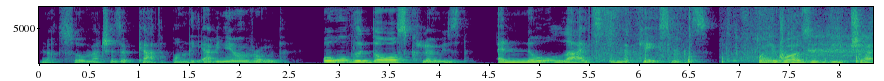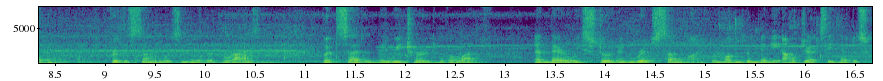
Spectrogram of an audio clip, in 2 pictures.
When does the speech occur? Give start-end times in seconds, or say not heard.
0.0-16.6.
